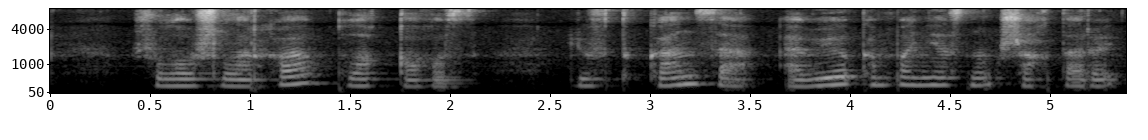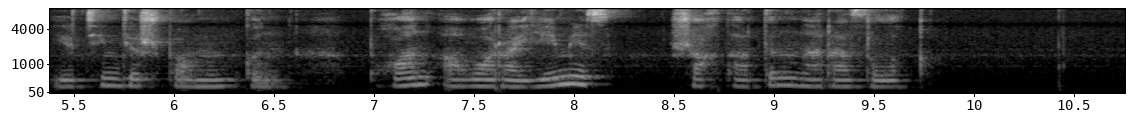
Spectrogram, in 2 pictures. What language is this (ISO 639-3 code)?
kaz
